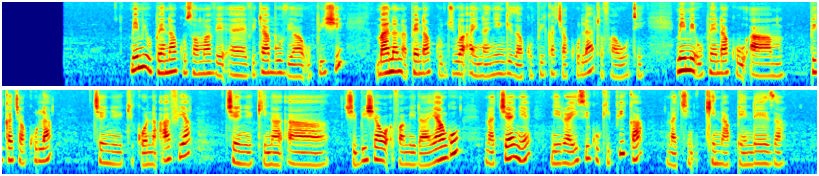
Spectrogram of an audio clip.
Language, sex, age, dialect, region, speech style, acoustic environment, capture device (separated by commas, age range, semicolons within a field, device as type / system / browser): Swahili, female, 45-54, Kenya - Nairobi Sheng-influenced, Kenya, relaxed, people talking; nature, mobile / Linux / Chrome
